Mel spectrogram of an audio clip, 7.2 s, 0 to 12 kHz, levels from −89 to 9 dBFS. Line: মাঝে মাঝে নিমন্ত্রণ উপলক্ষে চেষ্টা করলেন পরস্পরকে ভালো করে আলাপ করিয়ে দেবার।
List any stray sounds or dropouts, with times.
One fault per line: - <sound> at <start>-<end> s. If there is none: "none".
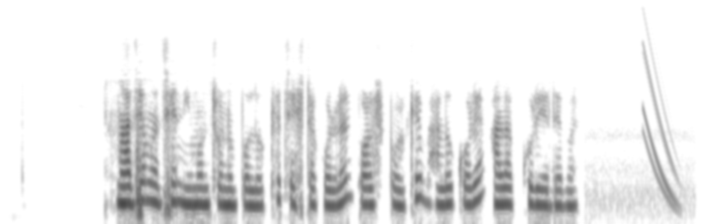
- chirp at 6.4-6.8 s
